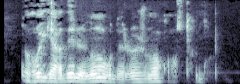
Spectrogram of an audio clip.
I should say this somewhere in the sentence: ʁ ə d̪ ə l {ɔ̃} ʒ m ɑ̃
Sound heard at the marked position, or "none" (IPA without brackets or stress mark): ɔ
